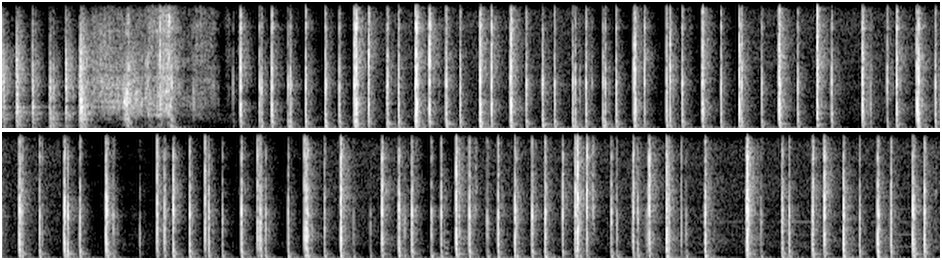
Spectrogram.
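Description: Fingertips and nails tap quickly on the surface of a flat glass wall mirror. A steady stream of short, dry, clicky taps runs for about nine seconds with very little ring, after a brief softer, rustling start in the first second.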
